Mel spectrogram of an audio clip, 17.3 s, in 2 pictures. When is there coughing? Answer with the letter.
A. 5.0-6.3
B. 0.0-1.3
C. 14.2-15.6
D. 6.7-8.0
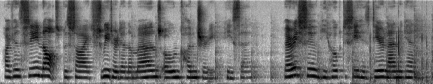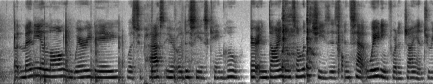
C.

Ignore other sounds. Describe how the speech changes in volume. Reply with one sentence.
The loudness of the speech stays about the same.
